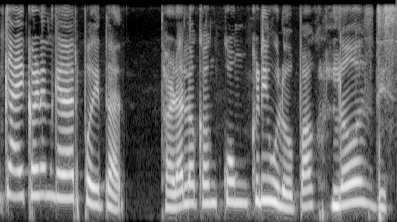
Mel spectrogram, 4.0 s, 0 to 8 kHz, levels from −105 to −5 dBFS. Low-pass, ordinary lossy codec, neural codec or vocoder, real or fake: 7.2 kHz; none; none; real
